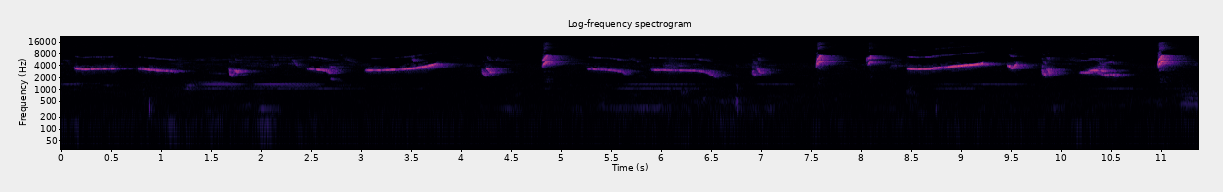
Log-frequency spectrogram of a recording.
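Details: In a semi-natural aviary, a male and female magpie-robin trade phrases with tails fanned: a lively run of clear whistles, rising slurs and sharp high notes, each phrase about half a second, with faint clicks between.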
